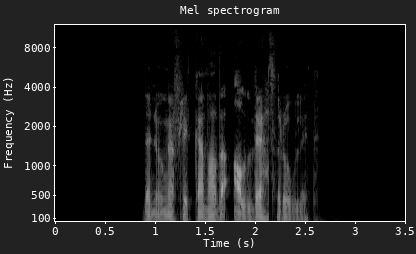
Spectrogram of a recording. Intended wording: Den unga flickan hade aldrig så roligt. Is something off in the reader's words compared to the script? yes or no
no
